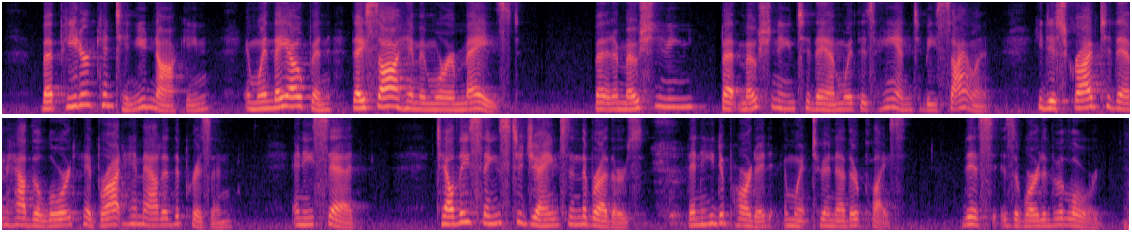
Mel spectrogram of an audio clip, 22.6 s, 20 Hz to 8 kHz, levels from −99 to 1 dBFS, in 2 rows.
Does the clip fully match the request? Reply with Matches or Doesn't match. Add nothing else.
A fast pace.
Doesn't match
